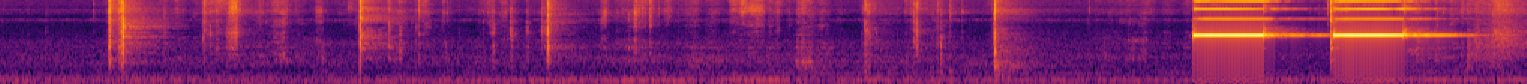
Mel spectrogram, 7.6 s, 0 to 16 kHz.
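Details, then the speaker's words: Honda Vario 150 Smart Key with a starter button that does not work: after the SCU tested good on a simulator and was refitted, the smart key buzzer gives two short high beeps and the ignition knob can then be turned, which is normal. "Ada bunyi, buzzernya berbunyi. Setelah buzzer berbunyi itu ini knob bisa langsung diputar."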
